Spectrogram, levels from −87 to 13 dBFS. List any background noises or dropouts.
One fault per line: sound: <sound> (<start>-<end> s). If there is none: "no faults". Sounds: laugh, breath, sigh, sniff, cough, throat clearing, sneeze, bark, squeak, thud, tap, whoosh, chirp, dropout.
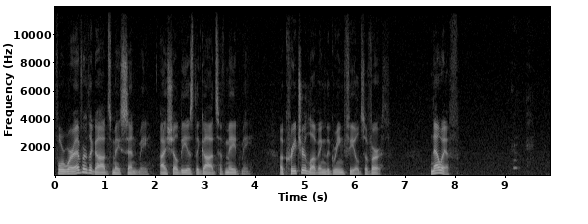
sound: breath (9.1-9.6 s)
